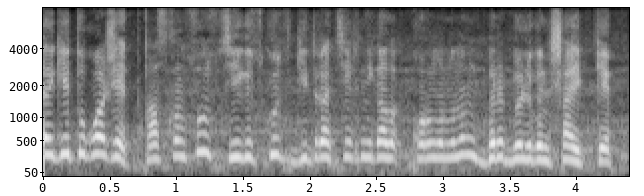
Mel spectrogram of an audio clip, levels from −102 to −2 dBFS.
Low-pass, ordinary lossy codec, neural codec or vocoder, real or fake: none; none; codec, 16 kHz, 4 kbps, FreqCodec, smaller model; fake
